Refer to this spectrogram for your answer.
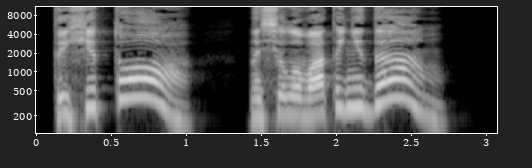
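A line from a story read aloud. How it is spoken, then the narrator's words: Old woman shouting. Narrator (Russian): бабуля закричала знакомая всем членам семьи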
